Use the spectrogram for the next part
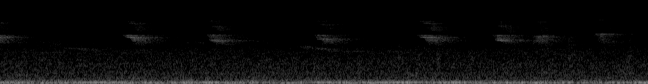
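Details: Oriental small-clawed otters at Copenhagen Zoo, recorded 17 November 2016 while building a nest: short, high, squeaky chirps come roughly once a second, about seven in all, over a steady low mechanical hum.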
